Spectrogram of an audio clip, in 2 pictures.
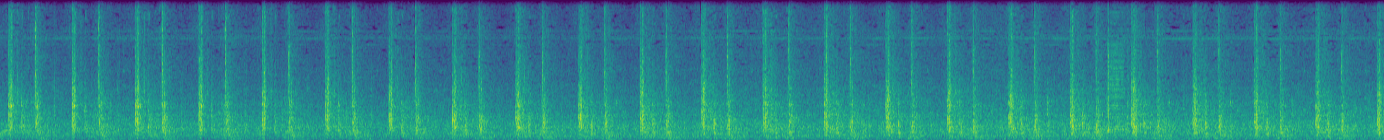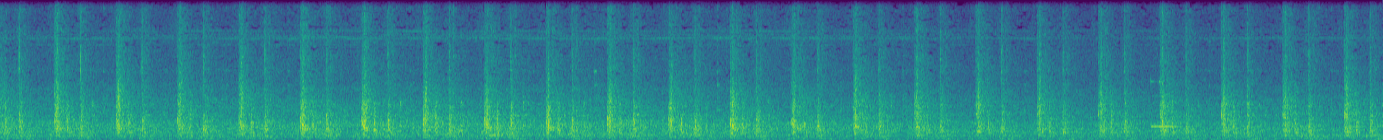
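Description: Burger box making machine running at production speed: an even, fast mechanical clacking of its forming strokes, about three a second, over the steady hum of the drive and rollers.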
